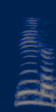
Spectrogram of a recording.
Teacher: Məsələn, Leyla deyəndə vurğu birinci hecaya düşür.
